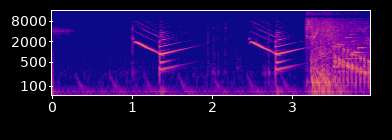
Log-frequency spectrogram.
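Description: Quick falling electronic chirps sound from a game.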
